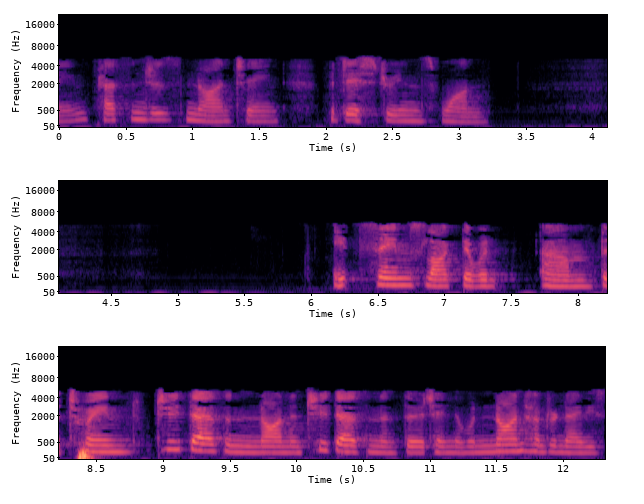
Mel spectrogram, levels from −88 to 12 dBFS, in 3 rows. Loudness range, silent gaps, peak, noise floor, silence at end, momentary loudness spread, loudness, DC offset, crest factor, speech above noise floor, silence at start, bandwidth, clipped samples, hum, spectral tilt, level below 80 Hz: 16 LU; none; -6 dBFS; -72 dBFS; 0 s; 15 LU; -28 LUFS; under 0.1%; 24 dB; 44 dB; 0 s; 5.4 kHz; under 0.1%; none; -6 dB/octave; -38 dBFS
